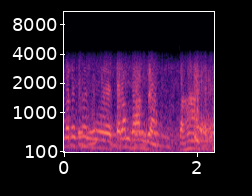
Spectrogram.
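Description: Speech: a man talking in Hindi in a small room.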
